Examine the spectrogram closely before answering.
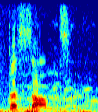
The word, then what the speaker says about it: basalt: be a salt know the correct pronunciation is basalt Oh by definition basalt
